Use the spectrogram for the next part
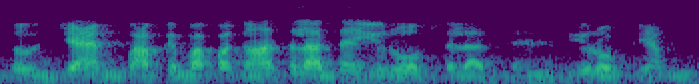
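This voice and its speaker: A man's voice: on the high side, lively intonation, a little fast, sharp tone, a little hiss or hum, low-quality recording. A man teaching a classroom lesson in Hindi mixed with English terms, repeating his questions and then answering them himself to drill memory tricks.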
